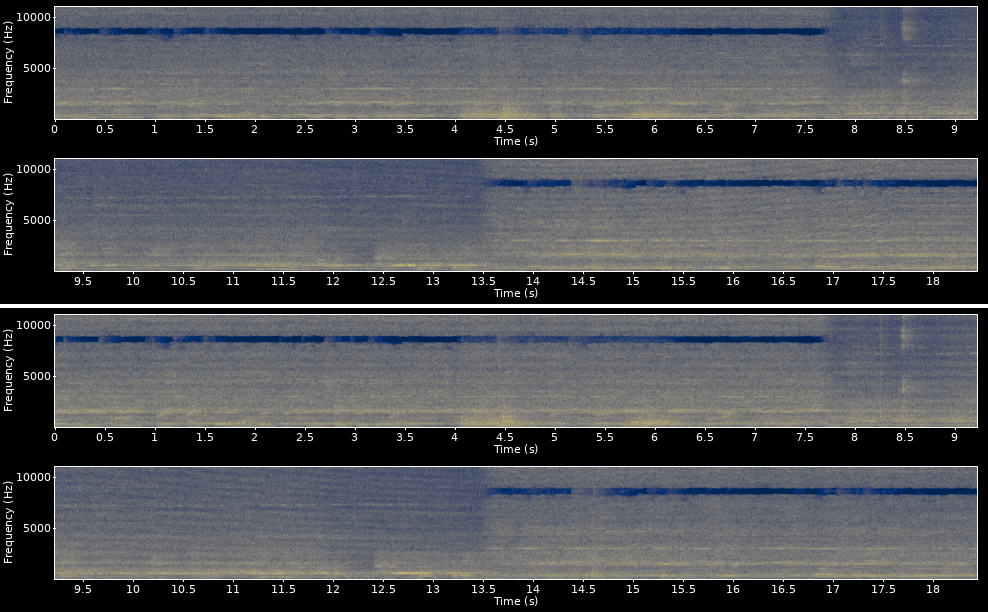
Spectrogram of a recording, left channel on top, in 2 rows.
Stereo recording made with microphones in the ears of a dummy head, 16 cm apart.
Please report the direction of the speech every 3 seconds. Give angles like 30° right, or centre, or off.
40° right, 10° right, 10° left, 20° left, 20° left, 20° left.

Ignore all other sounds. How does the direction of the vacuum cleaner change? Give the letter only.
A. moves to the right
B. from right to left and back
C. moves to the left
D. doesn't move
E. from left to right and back
C.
